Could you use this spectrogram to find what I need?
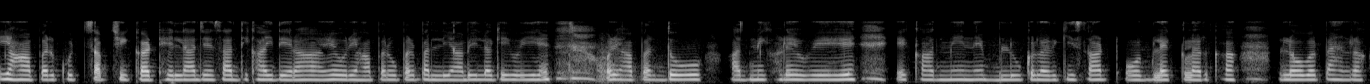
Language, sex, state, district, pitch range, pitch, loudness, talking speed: Hindi, male, Uttar Pradesh, Etah, 215-220 Hz, 215 Hz, -21 LUFS, 185 wpm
